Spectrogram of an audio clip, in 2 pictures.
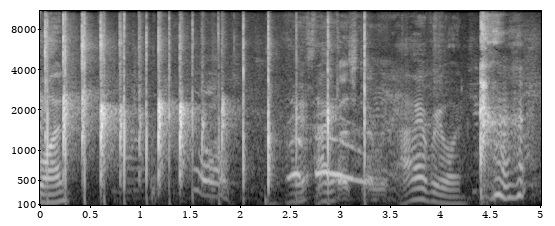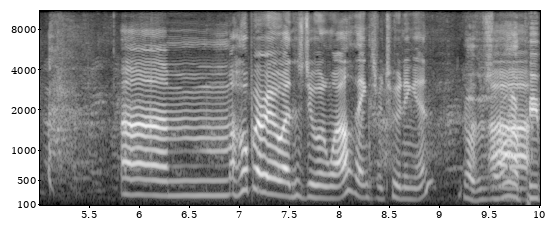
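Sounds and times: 
speech: 0:00.0 - 0:00.4, 0:03.1 - 0:05.0, 0:05.8 - 0:09.9
hands clapping: 0:00.0 - 0:03.4.

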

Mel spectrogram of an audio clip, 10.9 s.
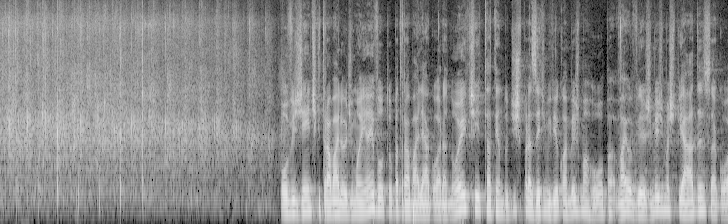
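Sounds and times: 
audience applause for volunteers: 0:00.0 - 0:04.3
speech: 0:04.2 - 0:10.9.

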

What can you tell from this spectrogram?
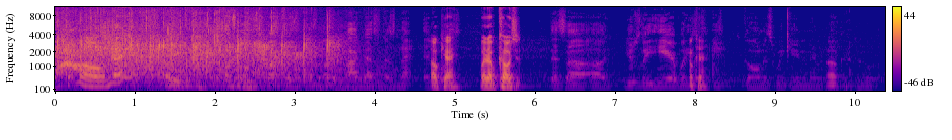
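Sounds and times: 
audience applause: 0:00.0 - 0:03.9
speech: 0:00.3 - 0:06.7, 0:07.6 - 0:08.3.

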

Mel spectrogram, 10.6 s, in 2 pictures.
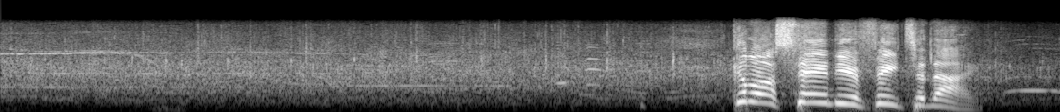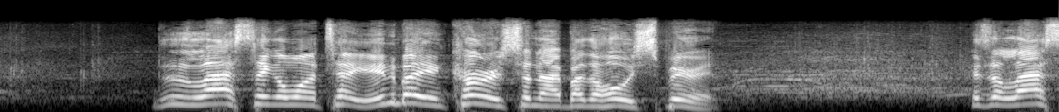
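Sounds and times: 
audience applause: 0:00.0 - 0:06.0, 0:09.1 - 0:10.5
speech: 0:03.7 - 0:05.0, 0:06.1 - 0:09.0, 0:10.1 - 0:10.5.

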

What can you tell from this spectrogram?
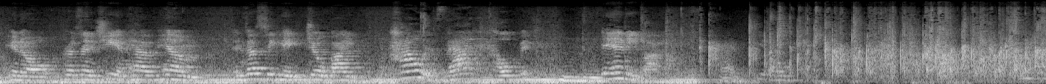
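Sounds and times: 
speech: 0:00.1 - 0:06.8
audience clapping: 0:06.2 - 0:10.4.

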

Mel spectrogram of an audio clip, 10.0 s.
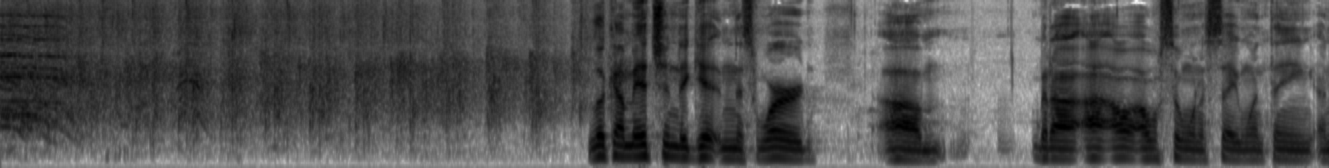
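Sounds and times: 
audience applause: 0:00.0 - 0:04.6
speech: 0:04.4 - 0:09.9.

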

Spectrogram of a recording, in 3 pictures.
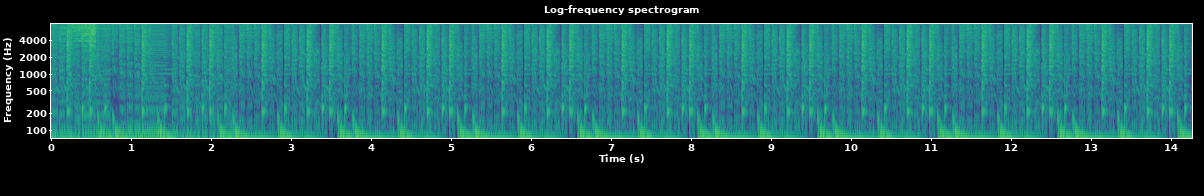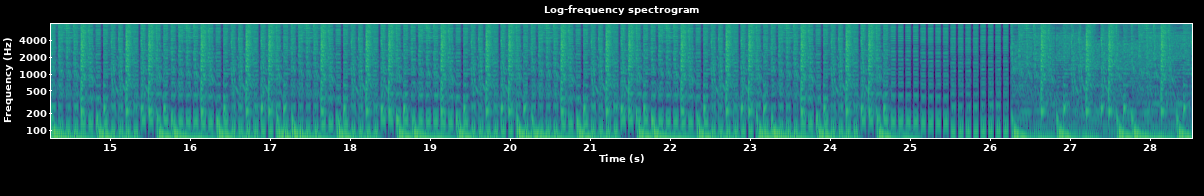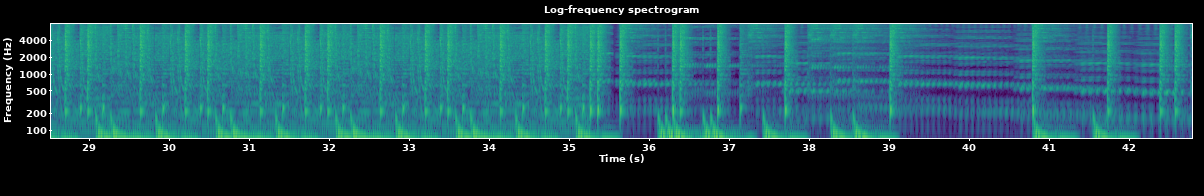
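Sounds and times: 
video game console music: 0:00.0 - 0:42.7.

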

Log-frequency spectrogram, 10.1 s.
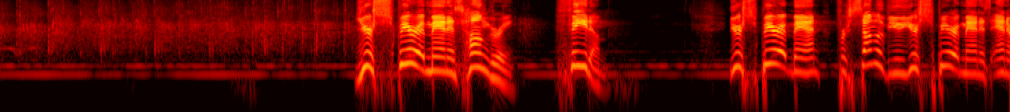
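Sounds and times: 
audience clapping: 0:00.0 - 0:05.4
speech: 0:03.6 - 0:06.1, 0:07.3 - 0:10.0.

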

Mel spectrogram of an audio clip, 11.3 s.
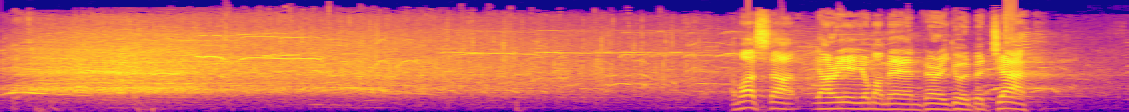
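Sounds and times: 
whistles and cheers: 0:00.0 - 0:08.1
large live crowd applauding: 0:00.0 - 0:08.4
speech: 0:07.4 - 0:10.4.

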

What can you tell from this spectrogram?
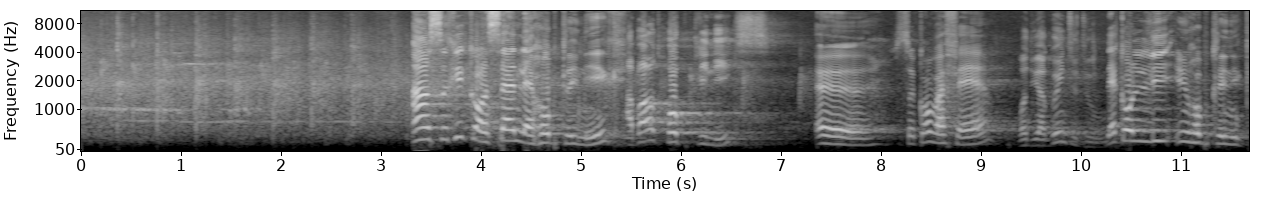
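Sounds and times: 
church congregation clapping during a thanksgiving service: 0:00.0 - 0:07.4
speech: 0:03.4 - 0:06.8, 0:07.4 - 0:11.6.

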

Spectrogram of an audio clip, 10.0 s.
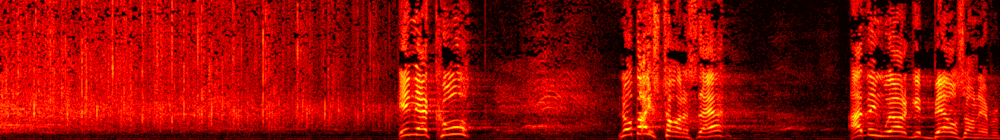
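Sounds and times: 
audience applauding: 0:00.0 - 0:04.0
speech: 0:04.0 - 0:04.8, 0:06.2 - 0:07.4, 0:08.5 - 0:09.9.

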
